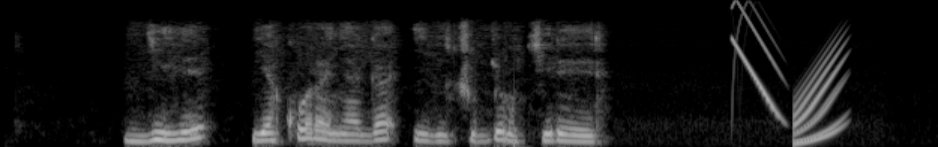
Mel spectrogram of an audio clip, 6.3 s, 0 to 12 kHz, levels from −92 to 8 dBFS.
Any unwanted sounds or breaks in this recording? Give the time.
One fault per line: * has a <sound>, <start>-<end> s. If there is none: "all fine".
* has a chirp, 4.9-5.7 s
